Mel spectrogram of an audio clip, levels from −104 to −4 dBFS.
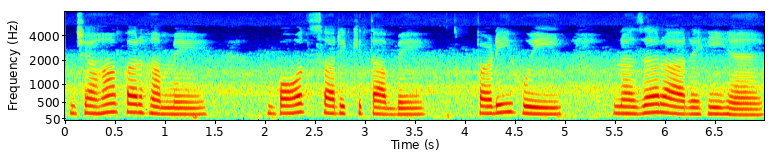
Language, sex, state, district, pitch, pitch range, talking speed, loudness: Hindi, female, Chandigarh, Chandigarh, 190 Hz, 170-200 Hz, 105 wpm, -17 LUFS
